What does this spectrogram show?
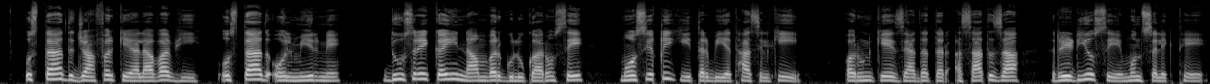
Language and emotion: Urdu, neutral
